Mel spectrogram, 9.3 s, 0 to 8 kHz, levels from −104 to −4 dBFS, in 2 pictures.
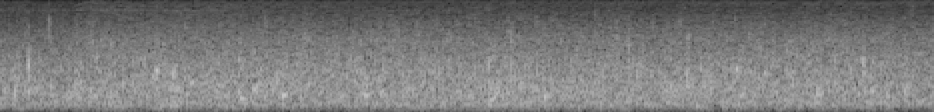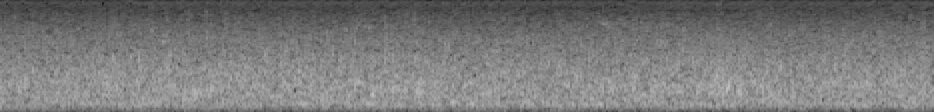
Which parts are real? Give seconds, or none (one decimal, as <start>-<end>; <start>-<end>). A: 0.0-9.3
